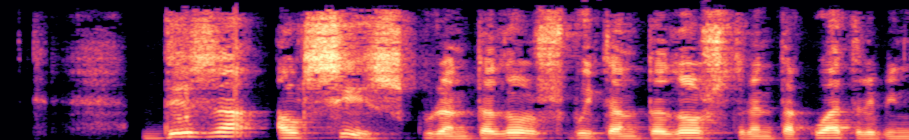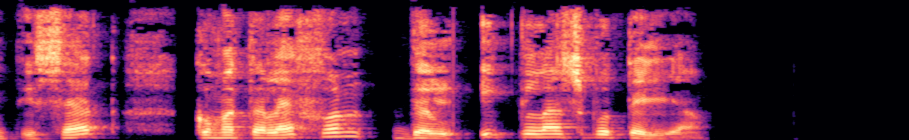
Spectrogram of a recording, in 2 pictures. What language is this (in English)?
Catalan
